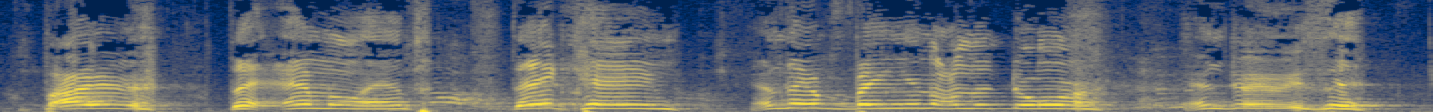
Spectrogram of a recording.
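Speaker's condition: Cerebral palsy; lives independently without 24-hour support

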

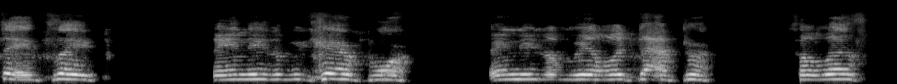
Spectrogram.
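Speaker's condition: Cerebral palsy; born very premature

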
